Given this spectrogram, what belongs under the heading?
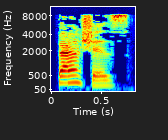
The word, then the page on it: bashes: British English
